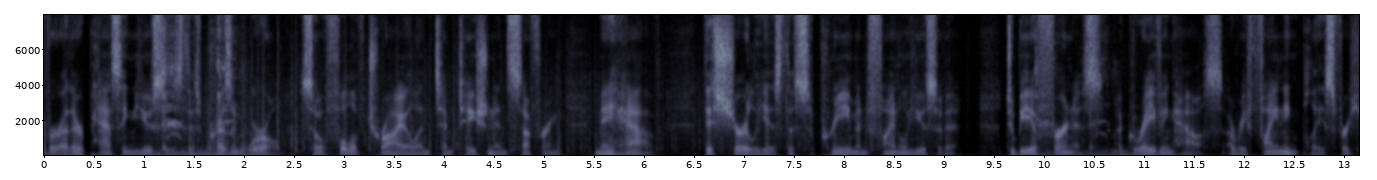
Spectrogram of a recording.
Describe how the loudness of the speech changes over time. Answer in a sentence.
The volume of the speech stays about the same.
